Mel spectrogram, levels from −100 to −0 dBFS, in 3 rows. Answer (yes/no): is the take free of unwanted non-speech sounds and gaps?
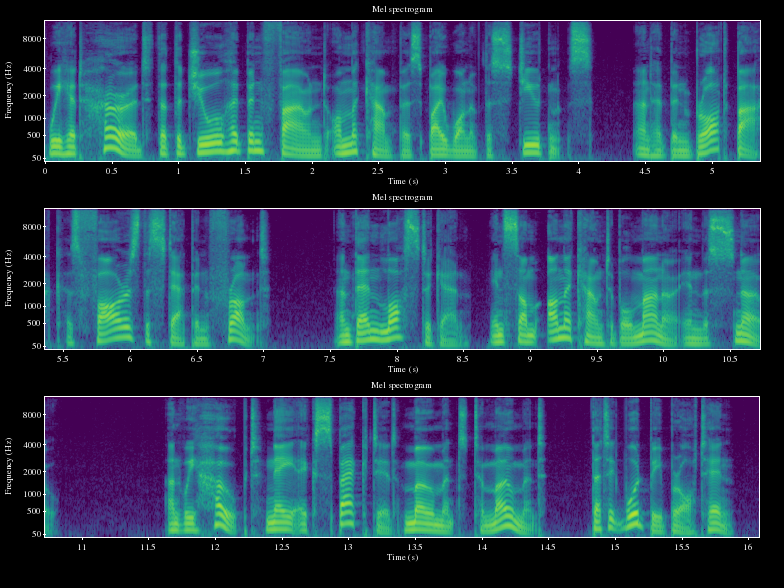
yes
